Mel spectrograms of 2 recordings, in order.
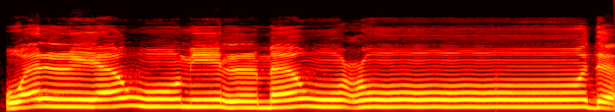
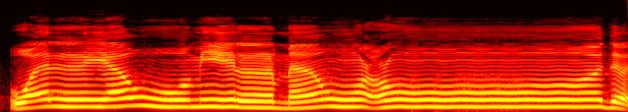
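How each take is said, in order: The two takes are said the same way.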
